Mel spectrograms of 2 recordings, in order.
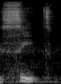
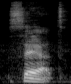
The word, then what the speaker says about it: SEAT: a Spanish brand so if someone in English would have read it would say seat but it's actually pronounced sat and this like I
